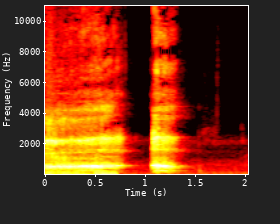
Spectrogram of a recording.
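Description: A man's drawn-out burp, followed by a shorter second one about a second in.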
